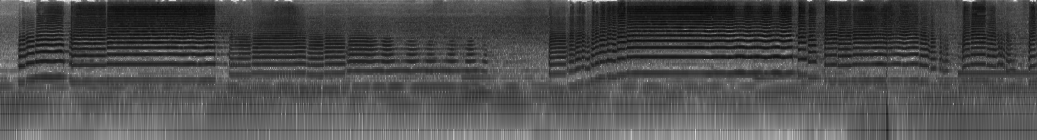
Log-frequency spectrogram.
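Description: Solo trumpet playing a slow worship melody, scooping up into its notes. About halfway through it slides upward into a long held note, then plays shorter phrases. Steady low held chords back it.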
